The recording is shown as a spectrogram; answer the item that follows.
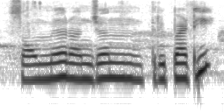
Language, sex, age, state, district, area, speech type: Odia, female, 18-30, Odisha, Jagatsinghpur, rural, spontaneous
